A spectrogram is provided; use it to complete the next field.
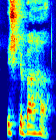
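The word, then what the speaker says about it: uisce beatha: Ishkabaha.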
